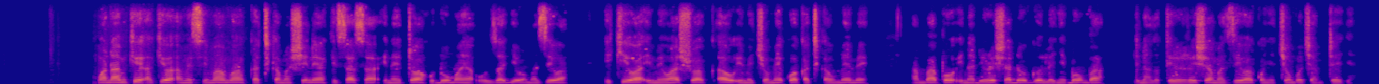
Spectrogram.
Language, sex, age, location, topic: Swahili, male, 25-35, Dar es Salaam, finance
